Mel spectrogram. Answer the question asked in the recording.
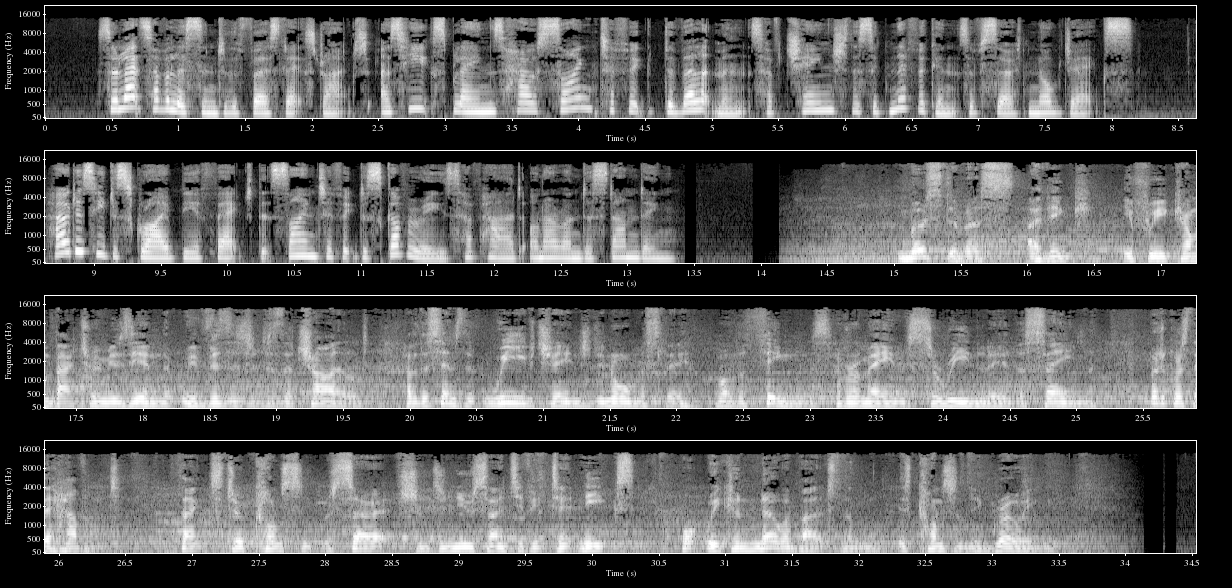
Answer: OK, well, he says that what we know about the objects is constantly growing.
